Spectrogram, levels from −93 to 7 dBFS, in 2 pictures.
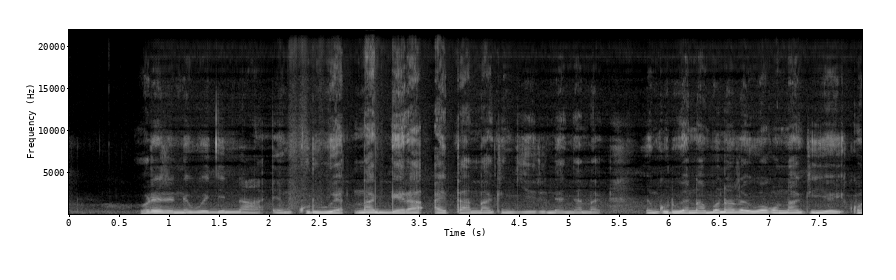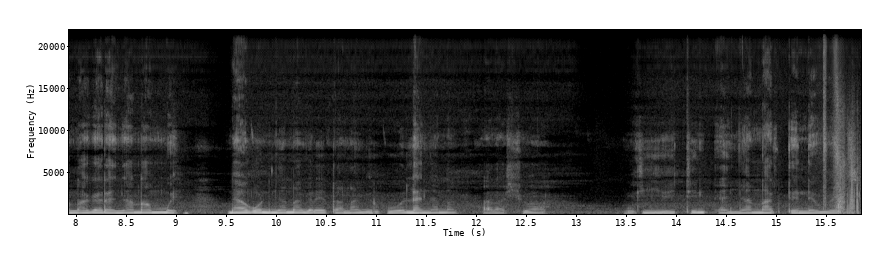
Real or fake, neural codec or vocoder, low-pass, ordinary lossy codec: fake; vocoder, 44.1 kHz, 128 mel bands every 256 samples, BigVGAN v2; none; none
